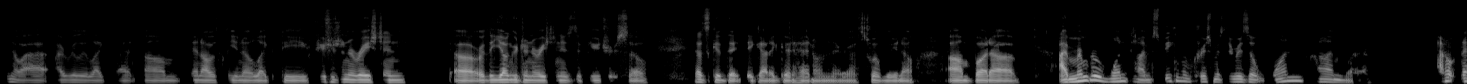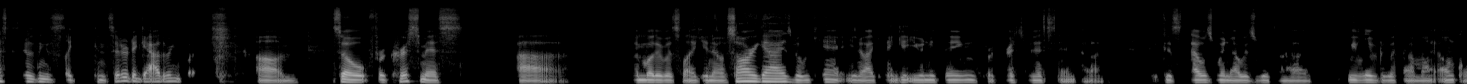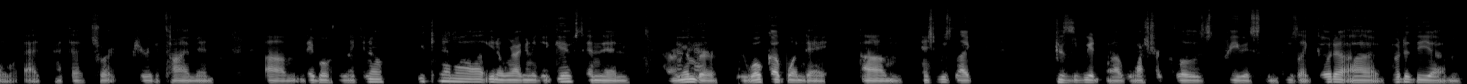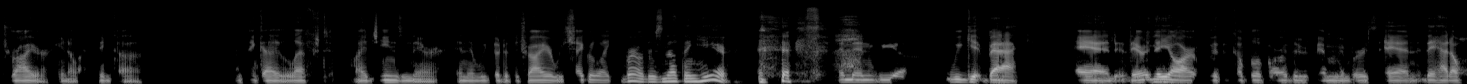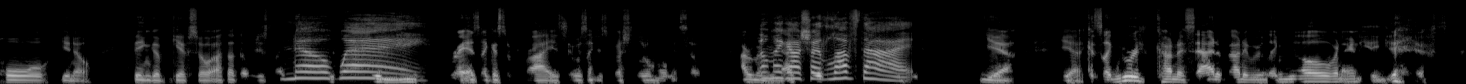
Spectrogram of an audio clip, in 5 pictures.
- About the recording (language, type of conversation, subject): English, unstructured, What makes a family gathering special for you?
- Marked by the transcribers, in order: other background noise; tapping; static; gasp; chuckle; distorted speech; music; unintelligible speech; laughing while speaking: "gifts"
